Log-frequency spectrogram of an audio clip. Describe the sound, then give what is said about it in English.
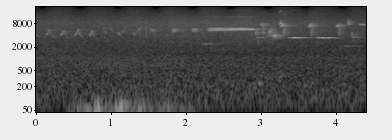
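Birds chirp outdoors: a series of short, high tweets and a few thin whistles, fairly faint, over a steady background hiss with a couple of low thumps. “Maybe you can hear the birds chirping from where I am.”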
